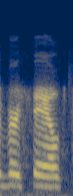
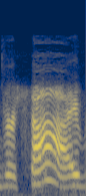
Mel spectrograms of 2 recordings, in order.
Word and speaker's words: Versailles: They're pronounced Versailles mainly because of the early Scots-Irish settlers. The Scots had a tendency to overemphasize the second syllable and not the first.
